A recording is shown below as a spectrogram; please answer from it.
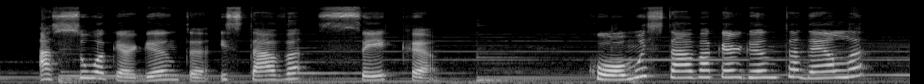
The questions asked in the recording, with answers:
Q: Como estava a garganta dela?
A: Seca. A garganta dela estava seca.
